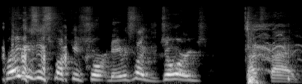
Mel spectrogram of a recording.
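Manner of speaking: high, loud incredulous rant over a name mix-up; half-laughing, loud and high, can't believe it; laughing outrage. Real, not acted. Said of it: "Sorry, I thought that was hilarious".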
